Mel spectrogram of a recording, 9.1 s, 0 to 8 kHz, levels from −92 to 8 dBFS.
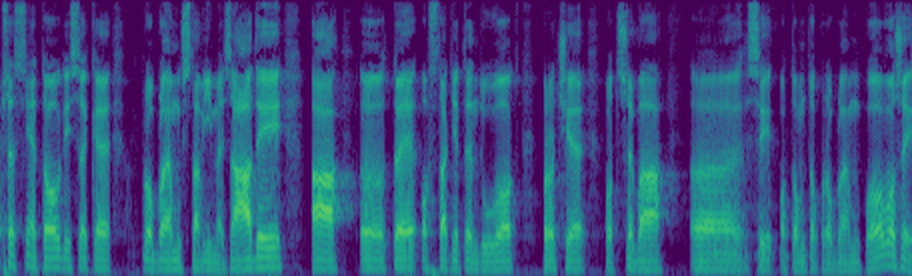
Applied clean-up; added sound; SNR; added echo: neural mask model DeepFilterNet 3.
